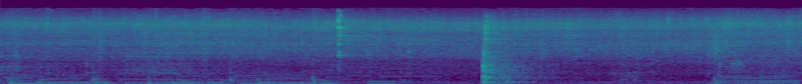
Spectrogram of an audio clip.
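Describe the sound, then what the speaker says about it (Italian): Peas stirred into artichokes already cooking in a pot, giving a steady sizzle with repeated scraping stirs and a couple of sharp clinks from the spoon against the pot, no talking. "Adesso a questo punto aggiungiamo i piselli."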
